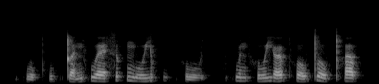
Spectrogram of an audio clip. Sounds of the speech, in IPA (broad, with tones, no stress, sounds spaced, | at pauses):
kʷ ɐ˨˩ w kʷʰ ɐ˨˥ k̚ t̪ ɐ˨˥ n kʷ ɛː˧ s ʊ˥ k̚ ŋ uː˨˧ j ʊ˨˥ k̚ ɐ˨˥ p̚ h uː˨ t̚ | kʷ ɐ˧ n h uː˨˧ j œː˨˥ pʰ o˨˥ w t̪ o˧ w t̪ʰ ɐ˥ p̚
